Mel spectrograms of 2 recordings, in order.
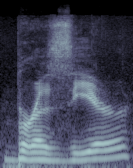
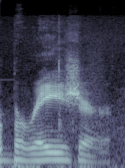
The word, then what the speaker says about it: brazier: there I'm sorry I I hear this word pronounced either brazier or beret sure all the time and I'm like okay okay have you ever welded in your life have you ever heard the term brazing have you heard that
